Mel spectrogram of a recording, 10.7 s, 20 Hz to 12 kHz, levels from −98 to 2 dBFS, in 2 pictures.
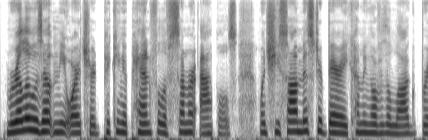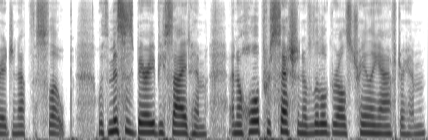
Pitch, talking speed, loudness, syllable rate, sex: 210 Hz, 230 wpm, -20 LUFS, 6.4 syllables/s, female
